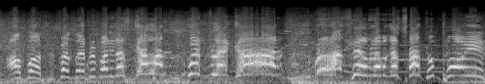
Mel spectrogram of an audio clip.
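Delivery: loud, high hype call; fighting game announcer. Acted. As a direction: belt it out like an arena caster. Caster hypes a kill.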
